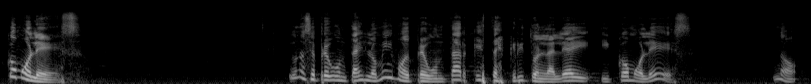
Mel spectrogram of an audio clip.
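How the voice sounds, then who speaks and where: A man's voice: high-pitched, in a large hall. A man, a pastor with a Rioplatense Spanish accent, preaching a sermon and acting out the voices of the people he quotes. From Argentina. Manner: animated preaching, voicing quoted speakers. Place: church.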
